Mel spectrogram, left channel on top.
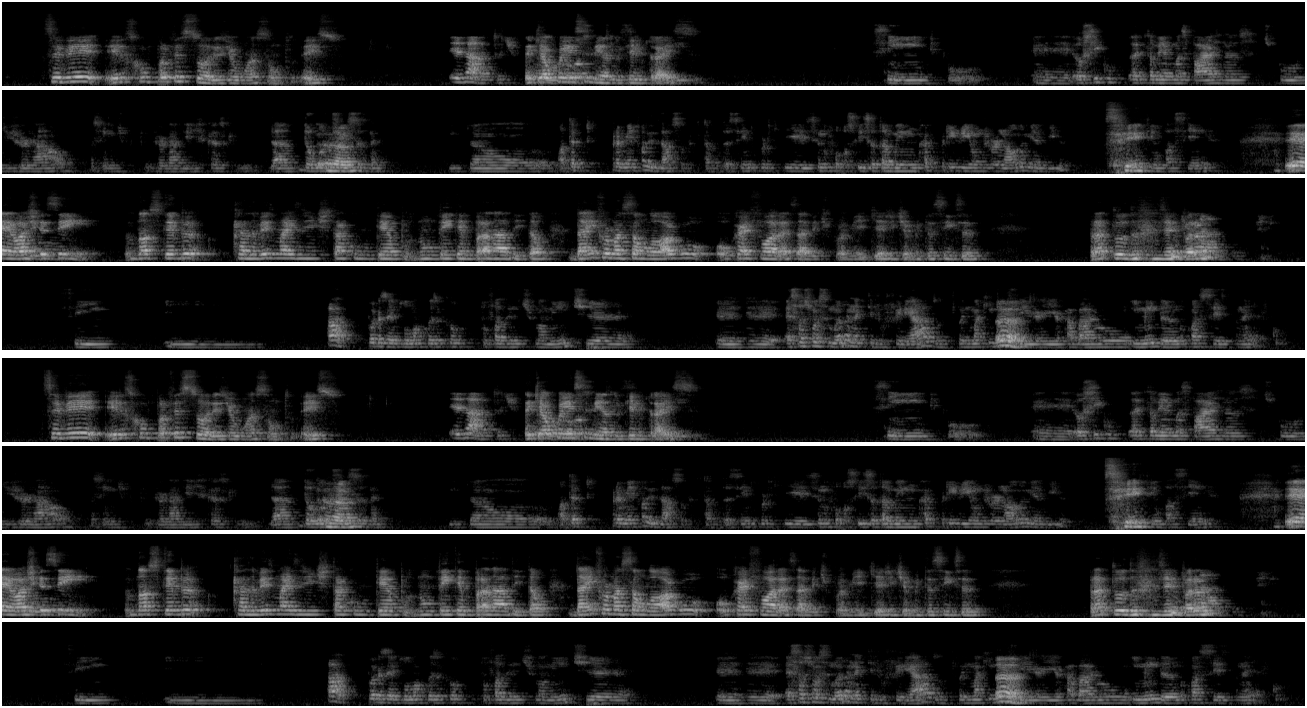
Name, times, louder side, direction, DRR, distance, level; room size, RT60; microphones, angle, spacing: voice 1, 0.4-3.4 5.2-6.9 16.2-16.6 24.1-24.5 25.4-26.9 27.3-28.0 28.4-36.2 36.9-38.2 49.0-49.3, left 1 dB, 65° right, 0 dB, 2.4 m, -29 dB
voice 2, 4.5-6.9 8.7-9.7 10.3-12.5 12.8-16.8 17.7-18.8 19.1-19.9 20.2-23.7 24.2-25.1 25.9-26.8 37.8-38.2 38.6-38.8 39.7-40.1 40.7-41.6 42.3-42.5 42.7-45.4 46.2-51.8, left 1 dB, 10° left, -5 dB, 2.7 m, -40 dB
8.5 x 5.3 x 2.7 m, 0.36 s
head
